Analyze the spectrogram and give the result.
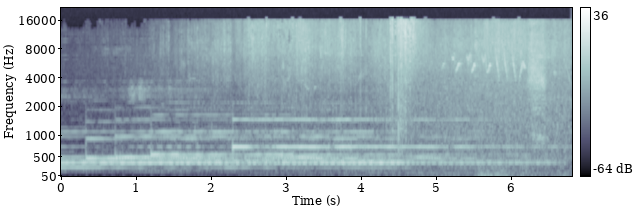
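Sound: wolf howling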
